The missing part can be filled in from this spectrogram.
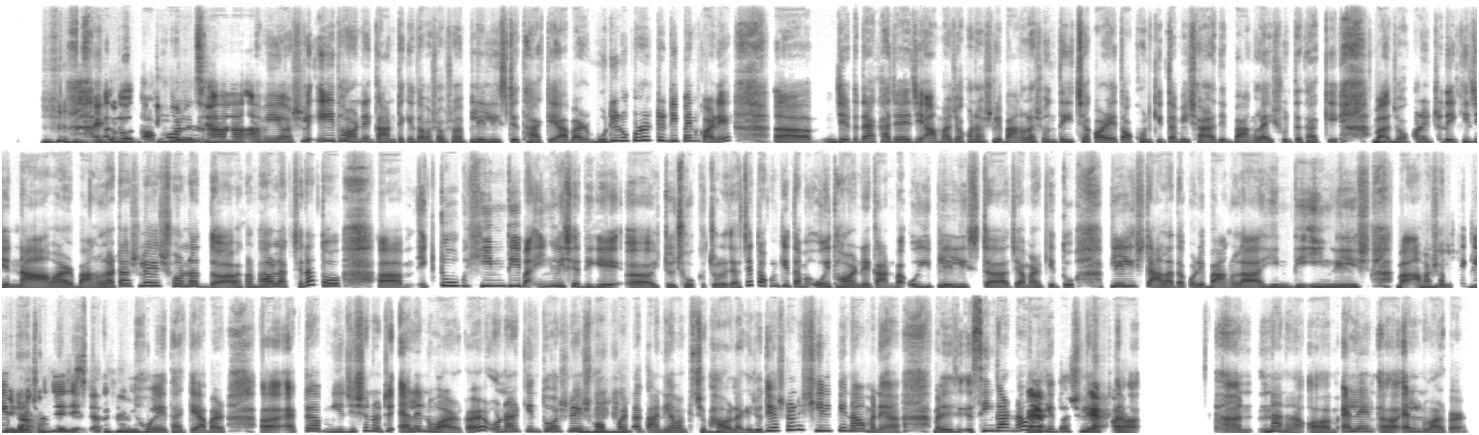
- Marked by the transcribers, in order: chuckle; "mood এর" said as "মুডির"; "হচ্ছেন" said as "হটে"; "ওয়াকার" said as "ওয়ার্কার"; "ওয়াকার" said as "ওয়ার্কার"
- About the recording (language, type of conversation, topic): Bengali, podcast, কোন কোন গান আপনার কাছে নিজের পরিচয়পত্রের মতো মনে হয়?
